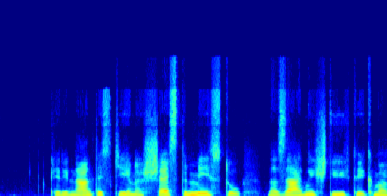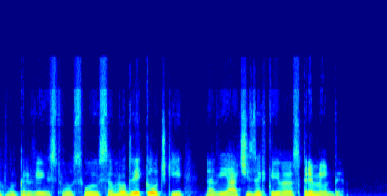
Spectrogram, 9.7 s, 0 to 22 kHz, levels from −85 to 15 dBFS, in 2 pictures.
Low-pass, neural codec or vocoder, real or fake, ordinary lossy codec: 14.4 kHz; codec, 32 kHz, 1.9 kbps, SNAC; fake; Opus, 16 kbps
